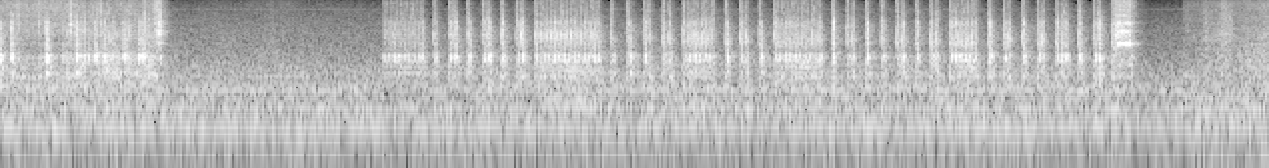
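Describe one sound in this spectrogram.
A small printer whirs in quick bursts as it feeds out paper.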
